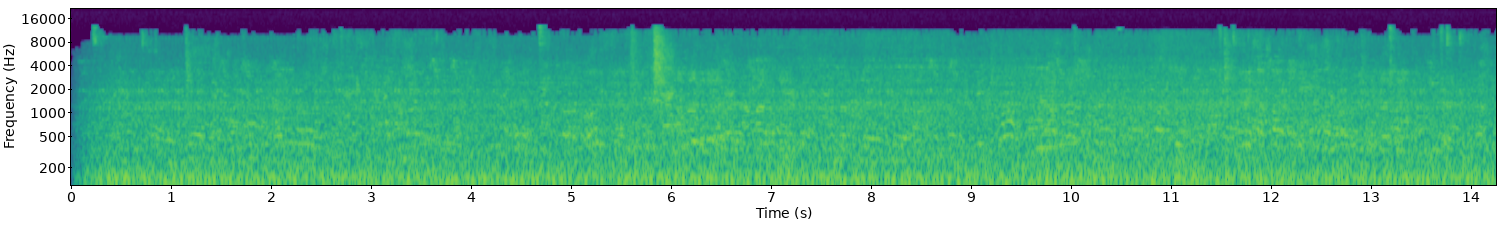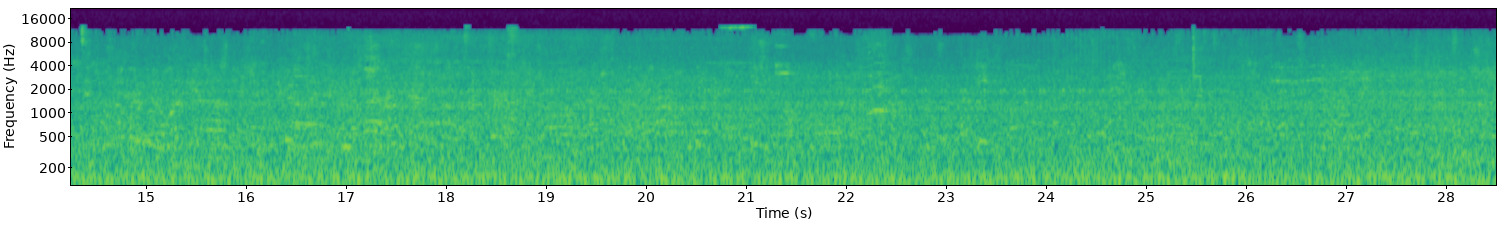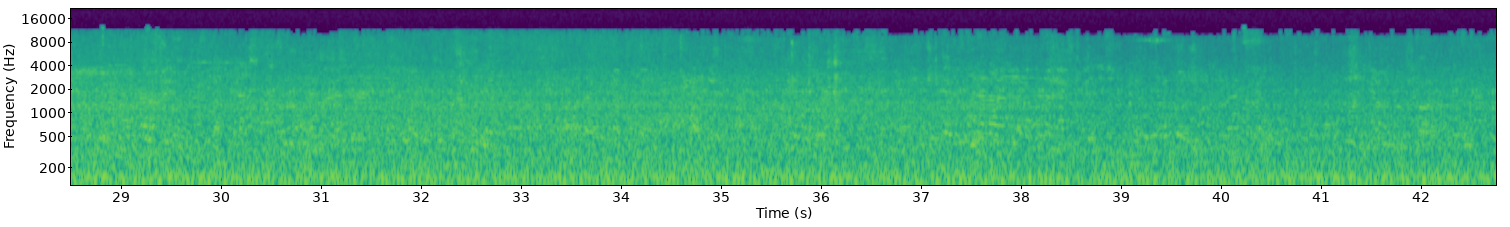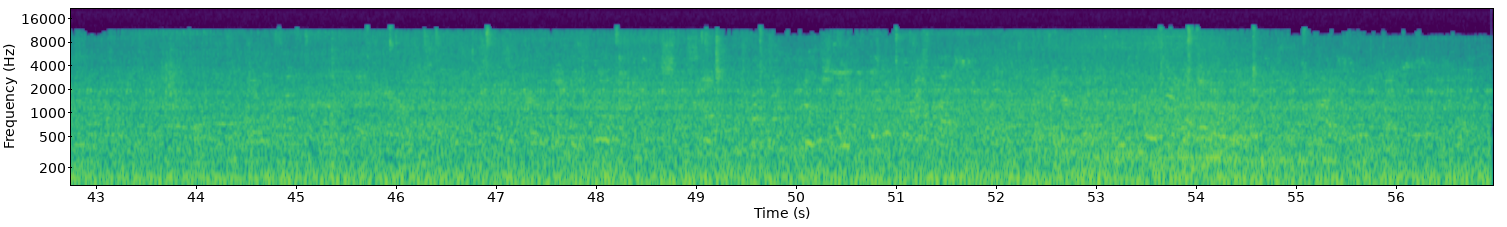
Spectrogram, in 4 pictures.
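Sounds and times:
harbour ambience in Greece: 0:00.0 - 0:56.9.

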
